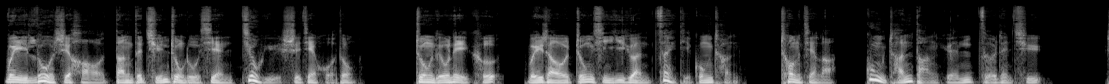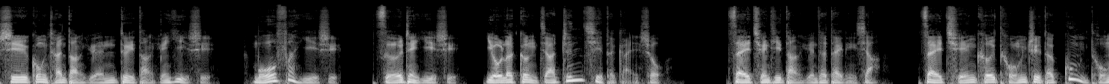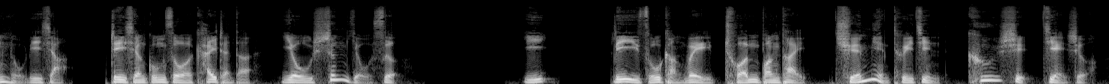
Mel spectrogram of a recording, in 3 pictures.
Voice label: 男 医院形象宣传; 内科共产党员责任区先进事迹

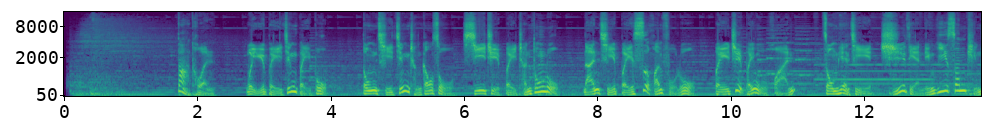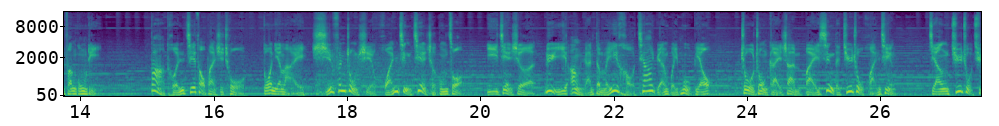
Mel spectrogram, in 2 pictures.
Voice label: 男25, 国语男声配音; 北京规划

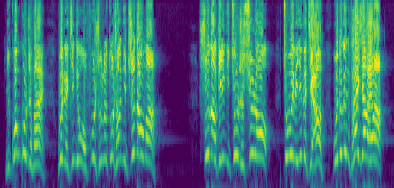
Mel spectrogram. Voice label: 男 模仿, 年轻浑厚; 国语男声配音; 徐峥

